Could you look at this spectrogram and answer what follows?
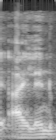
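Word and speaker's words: island: सो बताते हैं आई और एल के बीच में अगर एस जो है आ जाए तो उस एस को क्या कर दिया जाता है? साइलेंट किया जाता है। नहीं बोला जाता है।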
